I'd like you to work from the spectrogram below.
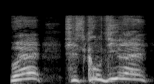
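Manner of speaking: high sneering voice; high sneering second Death Eater; sneering thug. A narrator's reading. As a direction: jeer at him. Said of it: "lança une deuxième voix".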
